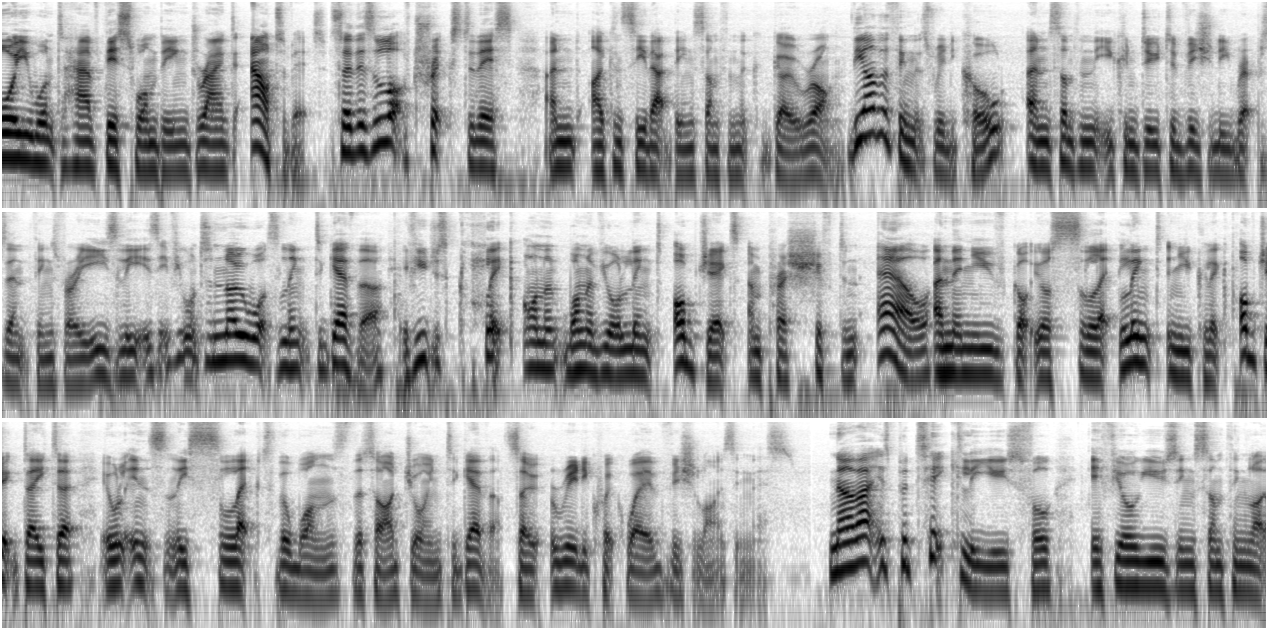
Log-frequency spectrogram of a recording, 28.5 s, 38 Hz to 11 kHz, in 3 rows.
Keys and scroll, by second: 16.0 shift+l.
